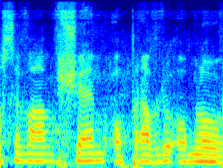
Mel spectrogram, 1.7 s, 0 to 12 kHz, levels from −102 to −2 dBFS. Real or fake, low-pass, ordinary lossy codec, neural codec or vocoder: fake; 9.9 kHz; Opus, 16 kbps; vocoder, 22.05 kHz, 80 mel bands, Vocos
